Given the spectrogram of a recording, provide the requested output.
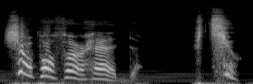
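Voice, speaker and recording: A hoarse, growling Duchess, bad-tempered and brusque. She drags her words out slowly in a high-set voice that lurches up and down, snapping rudely as she goes. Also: big pitch swings, pushed and bright, faint music behind, heavily acted. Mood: irritable. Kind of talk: dramatized storybook audiobook.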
